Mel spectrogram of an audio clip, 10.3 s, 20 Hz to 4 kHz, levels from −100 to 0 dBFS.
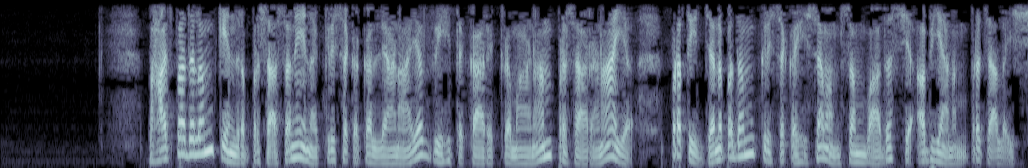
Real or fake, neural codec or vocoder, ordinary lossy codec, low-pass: real; none; none; 3.6 kHz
